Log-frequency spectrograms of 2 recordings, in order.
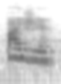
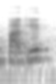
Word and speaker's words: Paget: tem uma doença que se chama Pajé é escrito assim Pajé no final sabem algumas pessoas falam Padre mas eu vou pronunciar ela para vocês conforme a gente ler tá gente pa g&t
